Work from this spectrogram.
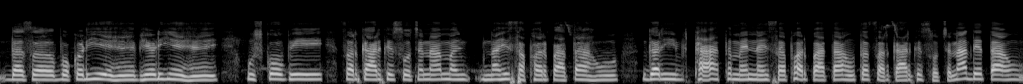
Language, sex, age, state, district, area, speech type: Hindi, female, 60+, Uttar Pradesh, Bhadohi, rural, spontaneous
